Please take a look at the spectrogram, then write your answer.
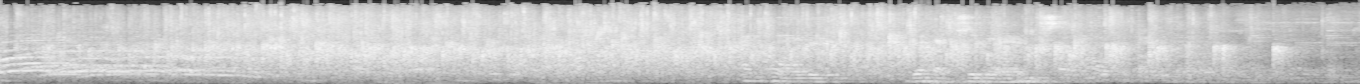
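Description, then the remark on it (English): A crowd at a costume contest applauds an award winner steadily with dense, continuous clapping, mixed with some cheering voices early on, then gradually thins and fades near the end. “Keep that applause going, everybody.”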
